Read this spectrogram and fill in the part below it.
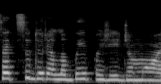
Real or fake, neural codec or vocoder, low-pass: real; none; 10.8 kHz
